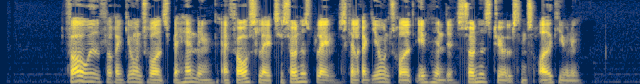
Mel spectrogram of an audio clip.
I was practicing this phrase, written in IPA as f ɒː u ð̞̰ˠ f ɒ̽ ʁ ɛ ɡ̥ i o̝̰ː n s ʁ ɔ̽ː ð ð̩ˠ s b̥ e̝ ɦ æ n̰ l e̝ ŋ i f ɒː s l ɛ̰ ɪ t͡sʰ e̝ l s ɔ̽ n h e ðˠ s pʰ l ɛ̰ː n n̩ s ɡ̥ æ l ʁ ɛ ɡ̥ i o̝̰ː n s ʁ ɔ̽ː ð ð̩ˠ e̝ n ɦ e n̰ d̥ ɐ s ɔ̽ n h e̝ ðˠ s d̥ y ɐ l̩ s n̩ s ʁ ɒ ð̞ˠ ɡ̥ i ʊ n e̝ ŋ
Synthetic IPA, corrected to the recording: f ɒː u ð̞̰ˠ f ɒ̽ ʁ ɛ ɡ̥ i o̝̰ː n s ʁ ɔ̽ː ð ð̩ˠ s b̥ e̝ ɦ æ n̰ l e̝ ŋ æ f ɒː s l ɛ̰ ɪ t͡sʰ e̝ l s ɔ̽ n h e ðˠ s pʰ l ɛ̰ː n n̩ s ɡ̥ æ l ʁ ɛ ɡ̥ i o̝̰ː n s ʁ ɔ̽ː ð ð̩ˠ e̝ n ɦ e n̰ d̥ ə s ɔ̽ n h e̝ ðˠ s d̥ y ɐ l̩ s n̩ s ʁ ɒ ð̞ˠ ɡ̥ i ʊ n e̝ ŋ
